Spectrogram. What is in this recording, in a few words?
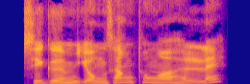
neutral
